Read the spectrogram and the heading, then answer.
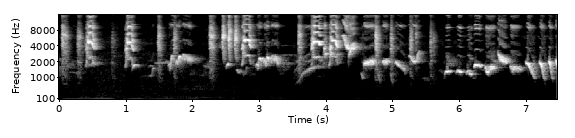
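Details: Long-tailed white-rumped shama of the Aceh type singing a rich, varied song: rapid sweeping whistles, rising and falling slurs and sharp chipping notes in quick phrases, with a faint low hum underneath.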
